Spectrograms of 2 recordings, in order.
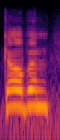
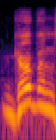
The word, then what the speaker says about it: Goeben: So a lot of the English people will pronounce it Goeben, but technically it's kind of like an umlaut, so it's Goeben, I think.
